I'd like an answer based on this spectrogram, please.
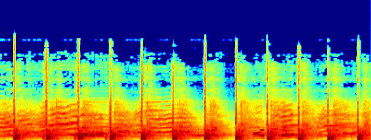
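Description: Wrestling crowd clapping in unison, a steady beat of about two and a half claps a second, with voices shouting over it.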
